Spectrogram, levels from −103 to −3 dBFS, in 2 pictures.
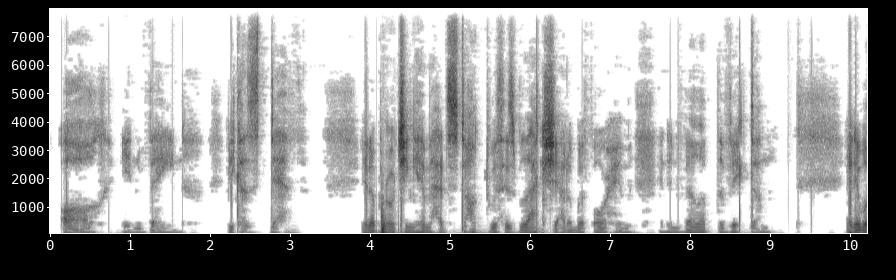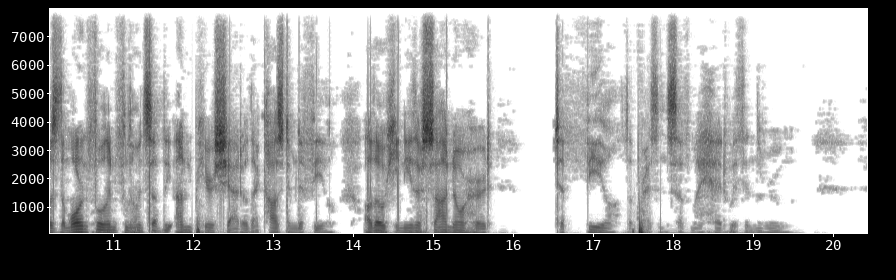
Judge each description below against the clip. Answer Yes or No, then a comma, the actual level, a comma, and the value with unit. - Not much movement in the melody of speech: Yes, narrow, 1.8 semitones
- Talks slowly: No, average, 145 wpm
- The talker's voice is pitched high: No, very low, 90 Hz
